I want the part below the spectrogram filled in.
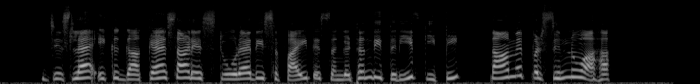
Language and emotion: Dogri, happy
